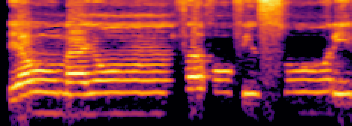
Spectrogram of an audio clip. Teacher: نعم غنته مرققة لأن بعدها حرف الفاء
